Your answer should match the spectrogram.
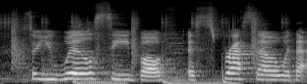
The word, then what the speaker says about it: espresso: But if you want to say it in the most authentic way, close to the Italian 'espresso', you want to say it without the /k/ sound, ESpresso, ESpresso.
